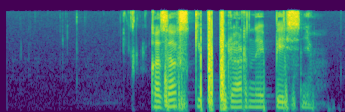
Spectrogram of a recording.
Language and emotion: Russian, neutral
